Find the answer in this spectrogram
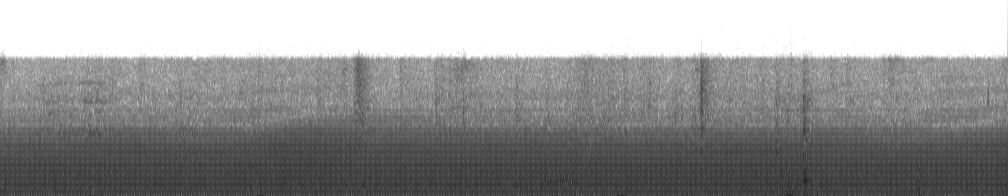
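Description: Steady electrical mains hum with a stack of overtones, as on a recording system's audio line, with a few faint clicks in the second half.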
